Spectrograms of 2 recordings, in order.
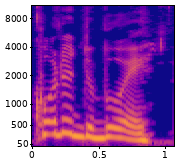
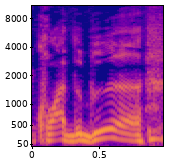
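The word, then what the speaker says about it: Cuore di bue: It's Coda de Buey. And sadly enough, I have grown this in the past. And it's spelled C-U-O-R-E, that's one word, then D-I is one word, and then B-U-E. I always would say Quad de Buey, but I like yours better. Coda de Buey, I guess.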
